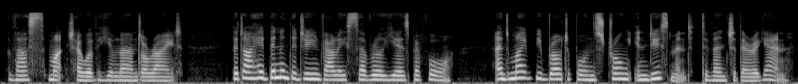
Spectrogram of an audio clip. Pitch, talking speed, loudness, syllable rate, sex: 220 Hz, 210 wpm, -17 LUFS, 6.8 syllables/s, female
